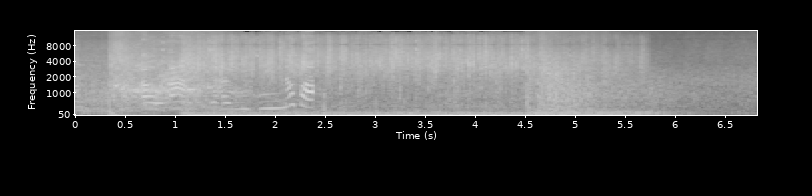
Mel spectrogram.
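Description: Flames roar on a burning car.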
